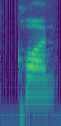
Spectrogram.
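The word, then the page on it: kuan: tone 1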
